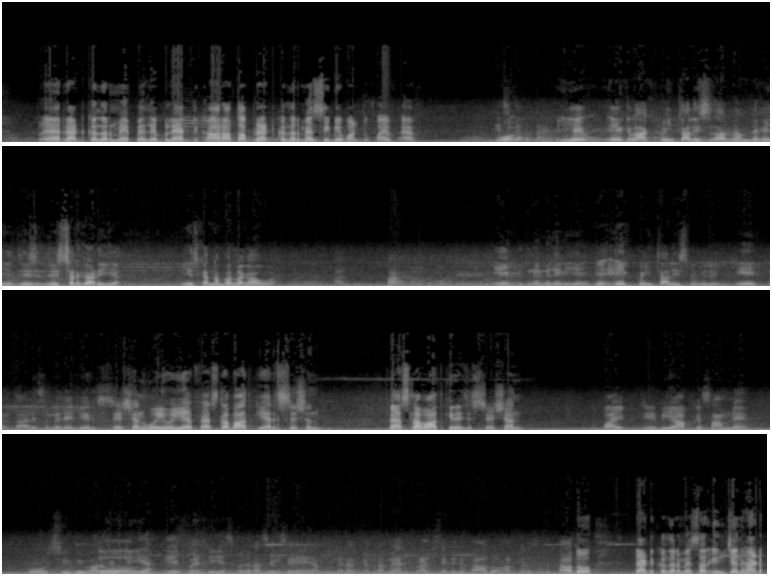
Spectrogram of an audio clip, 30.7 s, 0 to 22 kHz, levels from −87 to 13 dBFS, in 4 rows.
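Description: Throughout the recording, sample clock jitter is present: the converter's timing wanders by a few microseconds, so each sample lands slightly off its intended instant. Steep, loud or high-frequency passages gain a hiss-like roughness some 35 dB below the signal, vanishing during silence.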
